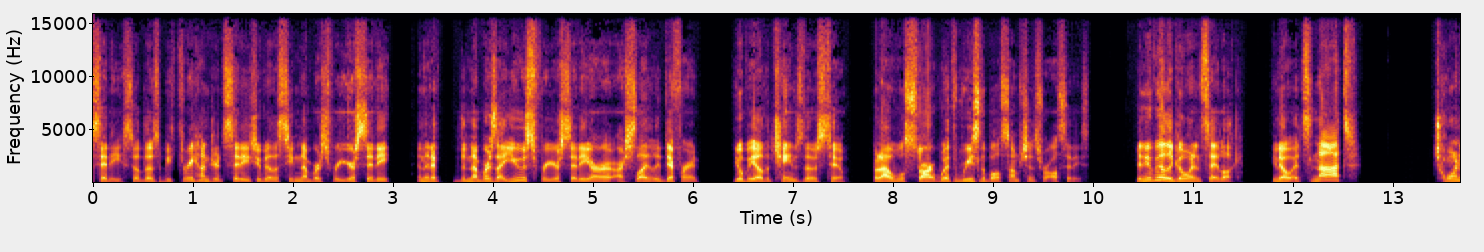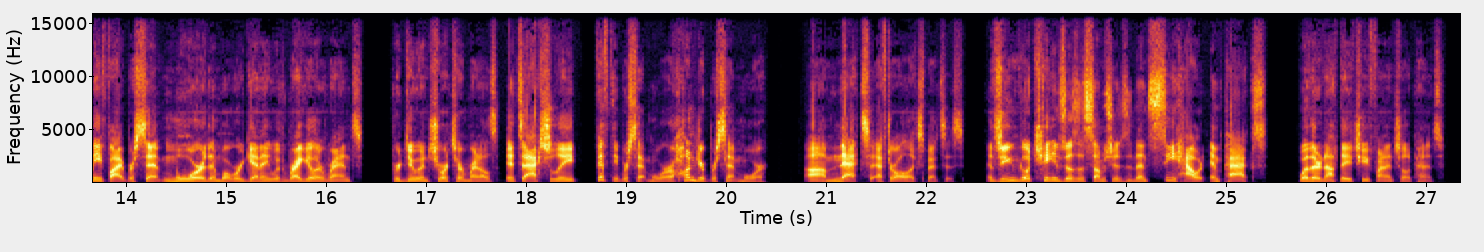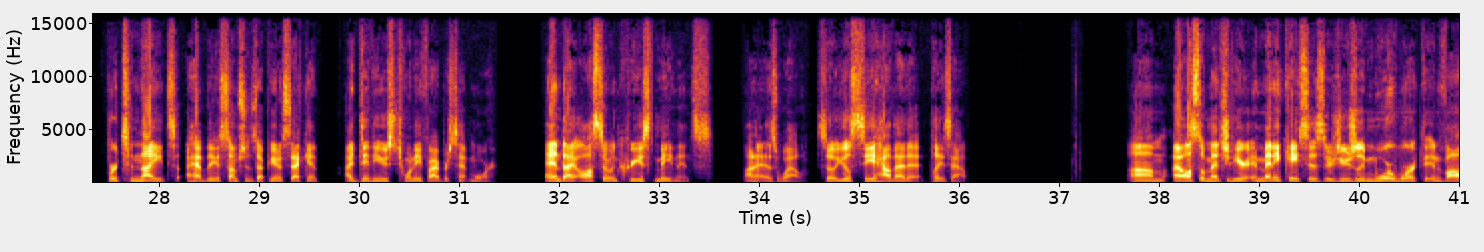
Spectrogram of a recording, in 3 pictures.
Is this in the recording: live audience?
yes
